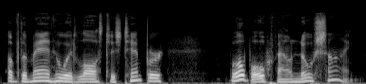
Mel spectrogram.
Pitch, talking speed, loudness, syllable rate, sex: 145 Hz, 195 wpm, -18 LUFS, 4.9 syllables/s, male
